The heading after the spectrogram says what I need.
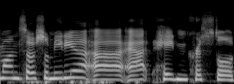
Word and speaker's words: Kristal: y s a l it's pronounced like the meth but spelled like a stripper so it's easy to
